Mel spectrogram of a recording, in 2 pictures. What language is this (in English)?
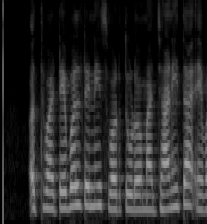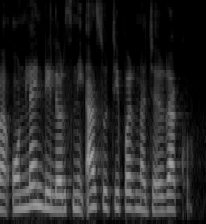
Gujarati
